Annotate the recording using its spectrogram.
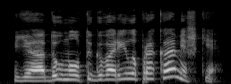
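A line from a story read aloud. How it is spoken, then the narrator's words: Shouted from another room. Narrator (Russian): крикнул Дэвид из кухни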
